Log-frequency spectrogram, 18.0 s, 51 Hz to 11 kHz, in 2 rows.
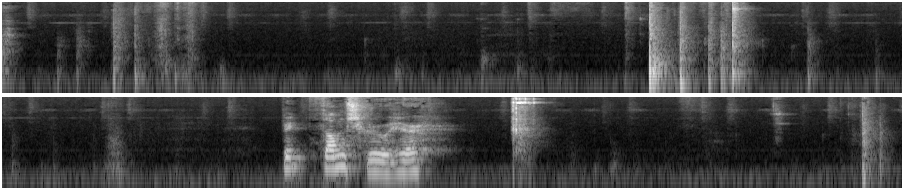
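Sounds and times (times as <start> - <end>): metal parts knocking and clattering: 14.1 - 14.6.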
